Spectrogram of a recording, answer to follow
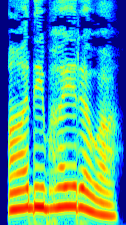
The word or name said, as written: ಆದಿಭೈರವ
